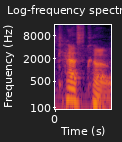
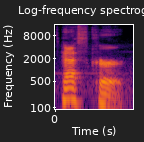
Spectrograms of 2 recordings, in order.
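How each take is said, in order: First: The name ends with a plain 'ka' sound. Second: The name ends with an r-colored 'ker' sound. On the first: This is the US name. "Kefka is the U S name" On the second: This is the original name. "Kefker is the original name that they originally had"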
